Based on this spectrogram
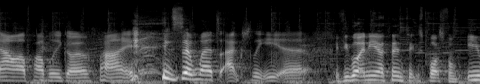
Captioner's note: laughs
